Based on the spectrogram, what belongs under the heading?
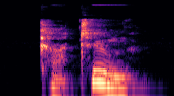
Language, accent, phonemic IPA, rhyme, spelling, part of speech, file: English, Southern England, /kɑː(ɹ)ˈtuːm/, -uːm, Khartoum, proper noun, LL-Q1860 (eng)-Khartoum.wav
- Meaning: 1. The capital city of Sudan 2. The capital city of Sudan.: The Sudanese government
